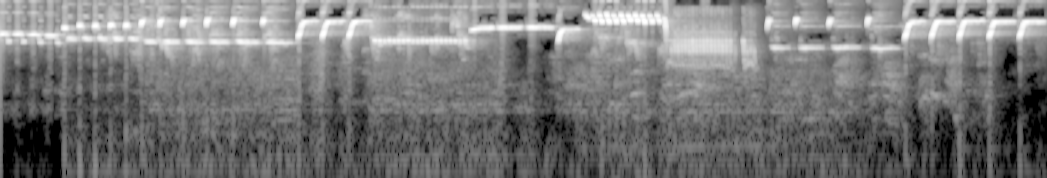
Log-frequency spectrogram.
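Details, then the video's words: Russian canary bred for singing delivers a rapid, varied song: trilled phrases of repeated high whistled notes, shifting pitch every second or so, including a buzzy lower rattle midway, with no other sounds. "The singing of a canary. Melodies Canary Bird song"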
